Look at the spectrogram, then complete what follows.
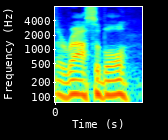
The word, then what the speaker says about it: irascible: get on to our first word which is irascible say it with me this is a very fun word to say irascible it's spelled ira SC ib le that's IRAs IC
